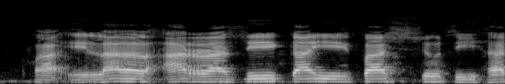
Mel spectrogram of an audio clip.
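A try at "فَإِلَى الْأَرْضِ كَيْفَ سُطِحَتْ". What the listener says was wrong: Sekali lagi masih dinya masih tahan. Harusnya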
